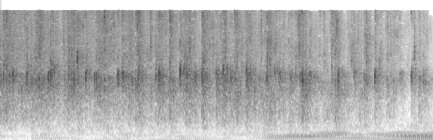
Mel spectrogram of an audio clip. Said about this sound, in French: Est-ce qu'on peut applaudir, s'il vous plaît, ce que Dieu fait pour nous?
